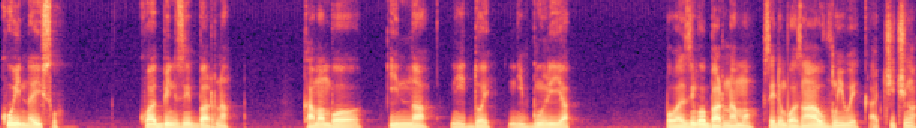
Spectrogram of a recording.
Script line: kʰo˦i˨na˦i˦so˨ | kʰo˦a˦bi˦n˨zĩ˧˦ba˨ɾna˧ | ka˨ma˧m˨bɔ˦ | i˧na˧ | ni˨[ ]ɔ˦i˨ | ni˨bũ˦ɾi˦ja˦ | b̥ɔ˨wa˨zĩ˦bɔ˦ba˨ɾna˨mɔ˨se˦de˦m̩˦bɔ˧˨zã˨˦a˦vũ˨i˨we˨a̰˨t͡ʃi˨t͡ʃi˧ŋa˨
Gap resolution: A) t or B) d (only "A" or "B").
B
